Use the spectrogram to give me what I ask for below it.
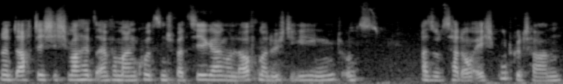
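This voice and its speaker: Her pitch is medium and her intonation monotone and flat. This woman talks at a very fast pace. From Germany. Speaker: podcast co-host, student. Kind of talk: casual chat. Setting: outdoors on a terrace.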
